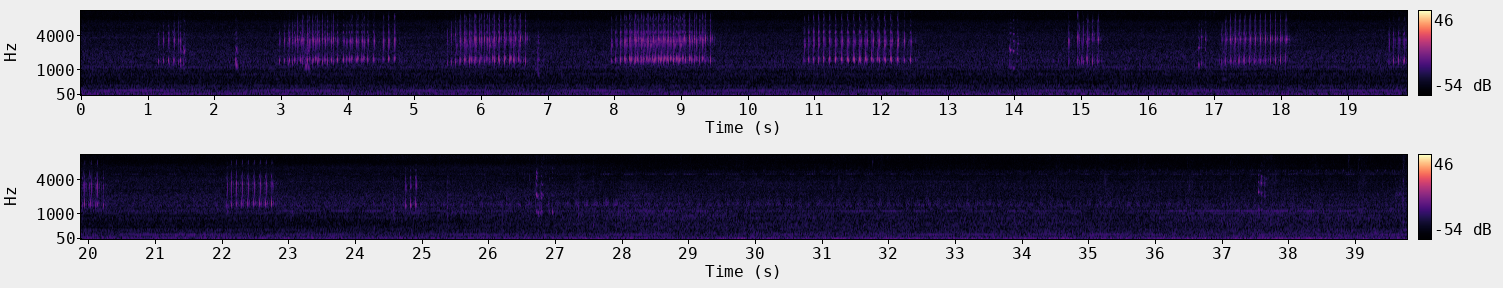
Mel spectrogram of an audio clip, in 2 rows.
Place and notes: varanasi: by the ghats - ghat walk during black out
a night walk along the ghats during a black out - the frogs kept me company, some sadus by their fires and fire works... march 2008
